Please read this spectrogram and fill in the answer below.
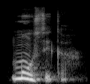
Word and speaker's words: música: por ejemplo la palabra música música se acentúa en la antepenúltima sílaba y música todas las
